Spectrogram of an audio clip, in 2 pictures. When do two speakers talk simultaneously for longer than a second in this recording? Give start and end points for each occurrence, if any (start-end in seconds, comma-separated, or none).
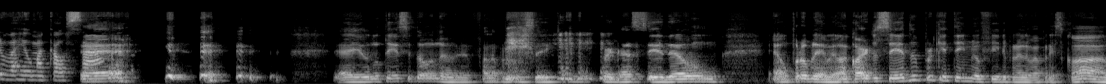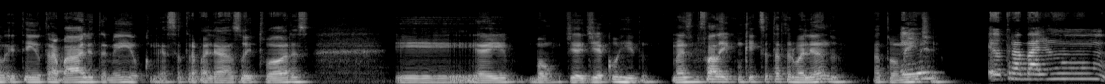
none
